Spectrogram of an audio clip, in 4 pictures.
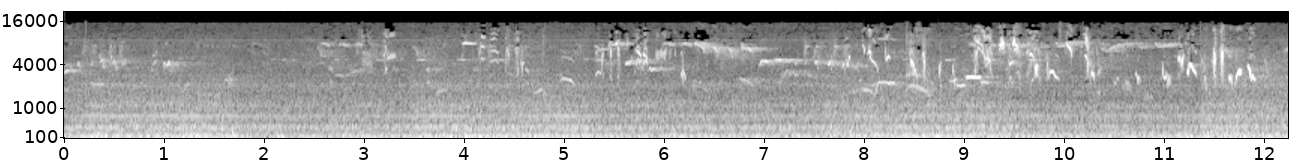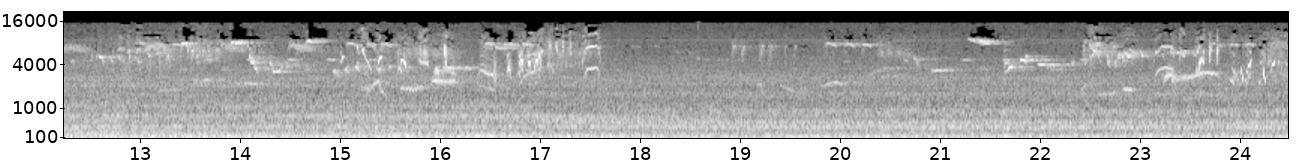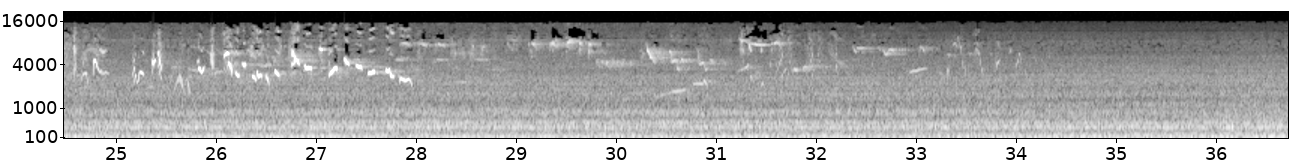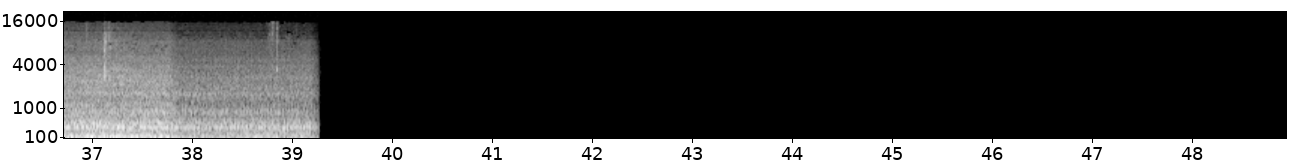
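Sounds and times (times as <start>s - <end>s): birds twittering: 0.0s - 37.4s
steady low hum: 0.0s - 39.3s.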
